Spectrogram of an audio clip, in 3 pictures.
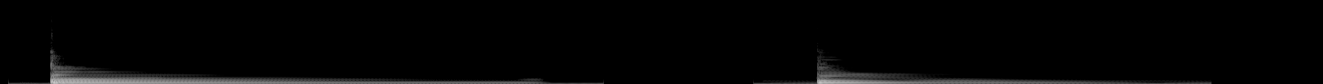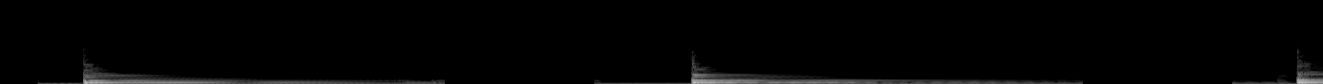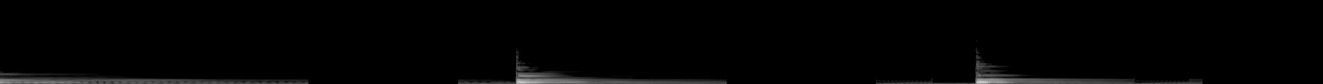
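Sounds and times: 
fortissimo double bass pizzicato on the D string: 0:00.5 - 0:05.5, 0:07.9 - 0:12.1, 0:14.0 - 0:17.7, 0:20.0 - 0:24.1, 0:25.8 - 0:29.6, 0:31.1 - 0:33.8, 0:35.5 - 0:38.5.

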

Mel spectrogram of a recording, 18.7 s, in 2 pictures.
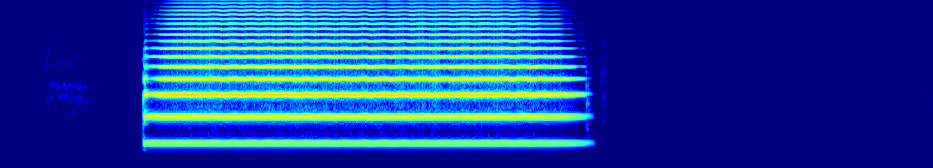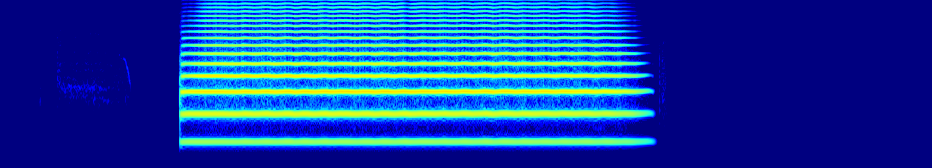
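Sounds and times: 
trumpet playing loud notes with vibrato: 0:01.4 - 0:06.0, 0:11.1 - 0:15.9.

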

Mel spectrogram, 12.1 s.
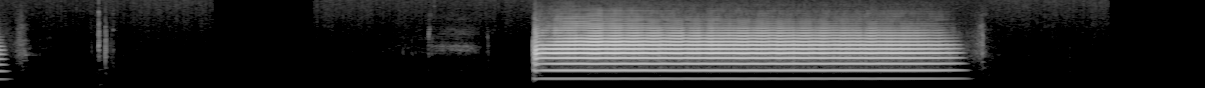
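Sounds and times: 
soft trumpet with vibrato: 0:05.4 - 0:09.8.

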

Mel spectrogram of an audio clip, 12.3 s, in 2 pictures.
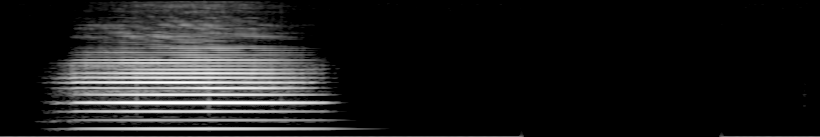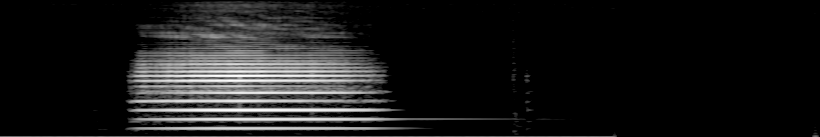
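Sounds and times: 
cello bowed very softly on the D string: 0:00.3 - 0:02.9, 0:07.0 - 0:10.3.

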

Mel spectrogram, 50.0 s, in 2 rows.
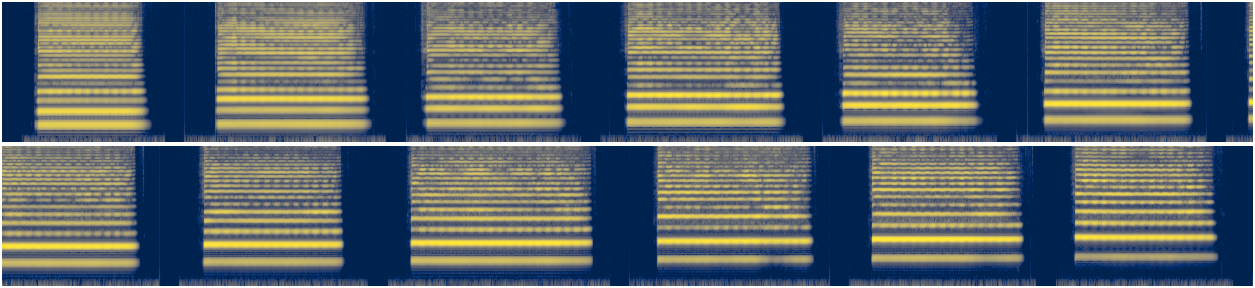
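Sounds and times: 
soprano saxophone notes C4 to B4 with vibrato played fortissimo: 0:00.6 - 0:03.0, 0:04.2 - 0:07.4, 0:08.4 - 0:11.3, 0:12.4 - 0:15.7, 0:16.7 - 0:19.7, 0:20.8 - 0:23.9, 0:24.8 - 0:27.9, 0:29.0 - 0:31.9, 0:33.1 - 0:36.9, 0:38.0 - 0:41.3, 0:42.3 - 0:45.5, 0:46.4 - 0:49.4.

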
